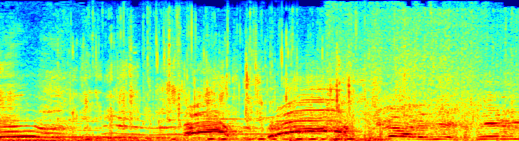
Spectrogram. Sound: Peter screaming

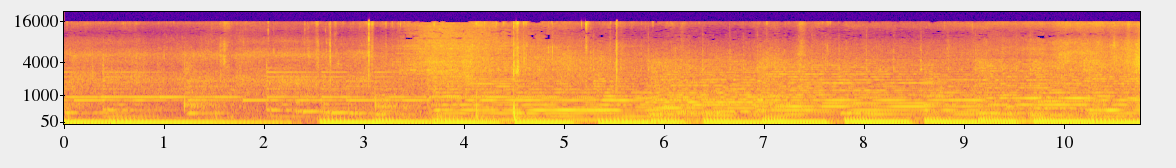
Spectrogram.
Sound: dinosaur roars

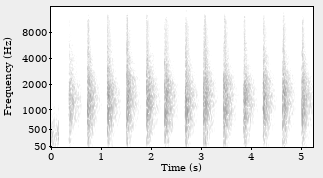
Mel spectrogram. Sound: rhythmic clapping sounds

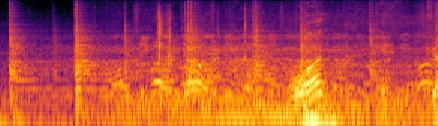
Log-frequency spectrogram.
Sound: shouting

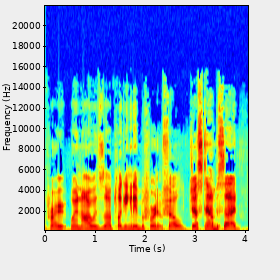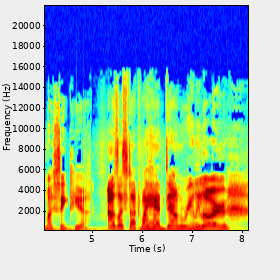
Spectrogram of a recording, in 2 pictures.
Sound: none

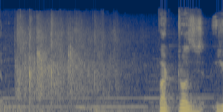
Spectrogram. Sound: audience applauds

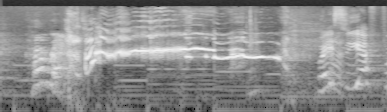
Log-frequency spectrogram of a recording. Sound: screaming

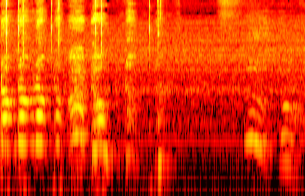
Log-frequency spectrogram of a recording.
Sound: le gasp

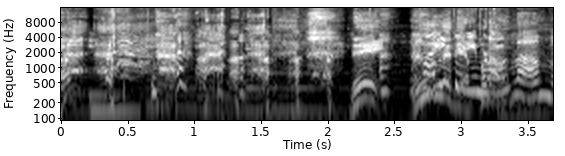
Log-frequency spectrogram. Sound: laughs

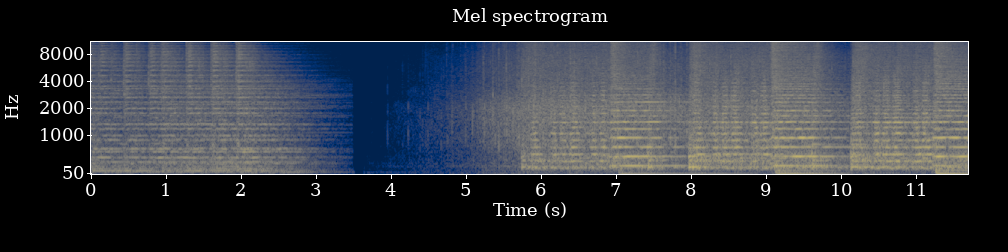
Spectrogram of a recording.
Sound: applause

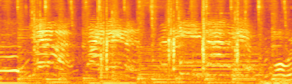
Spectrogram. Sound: clapping

